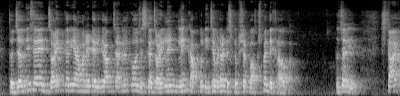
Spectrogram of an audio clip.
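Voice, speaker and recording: A man speaks at a high pitch with fairly even intonation. The room echo is audible. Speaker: online math teacher. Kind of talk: lecture.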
